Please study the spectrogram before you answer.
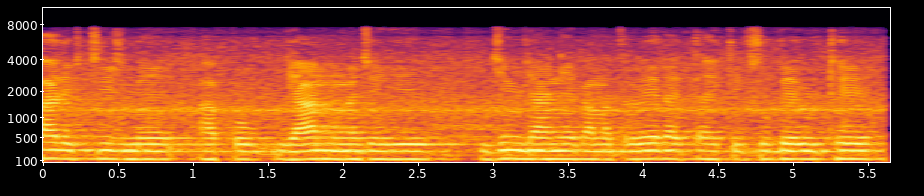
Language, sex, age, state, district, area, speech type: Hindi, male, 30-45, Uttar Pradesh, Lucknow, rural, spontaneous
